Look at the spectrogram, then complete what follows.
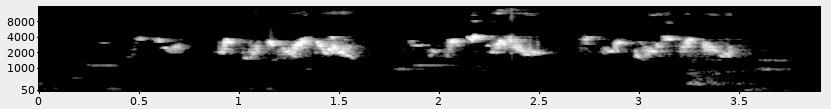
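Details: Red-whiskered bulbul used as a decoy bird for trapping during the 2021 bird-catching season, giving three short, bright, warbled phrases, each about half a second to a second long, separated by brief pauses; faint low thumps underneath.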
